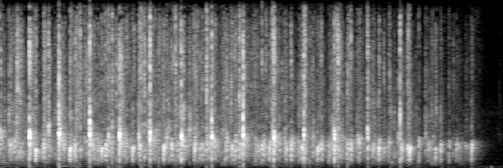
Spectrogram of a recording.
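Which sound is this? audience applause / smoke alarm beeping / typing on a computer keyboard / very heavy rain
audience applause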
